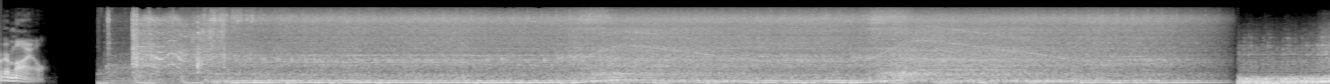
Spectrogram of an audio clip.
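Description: A car engine idles close by with a steady hum.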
